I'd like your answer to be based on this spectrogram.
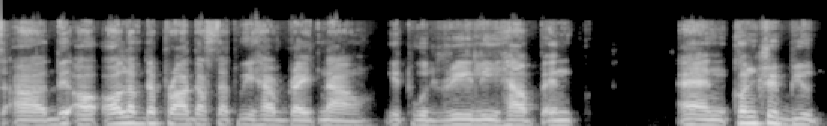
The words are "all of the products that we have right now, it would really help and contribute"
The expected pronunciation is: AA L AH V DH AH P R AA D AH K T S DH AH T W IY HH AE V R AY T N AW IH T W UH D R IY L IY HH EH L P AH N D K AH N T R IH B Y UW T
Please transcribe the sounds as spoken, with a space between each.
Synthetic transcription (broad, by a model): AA L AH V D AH P R AA D AH K T S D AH T W IY HH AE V R AY T N AW IH T W UH D R IY L IY HH EH L P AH N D K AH N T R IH B Y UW T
